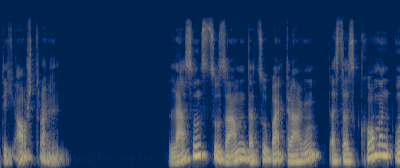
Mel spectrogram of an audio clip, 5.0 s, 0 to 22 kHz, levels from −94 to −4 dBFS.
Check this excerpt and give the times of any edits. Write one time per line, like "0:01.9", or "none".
0:04.1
